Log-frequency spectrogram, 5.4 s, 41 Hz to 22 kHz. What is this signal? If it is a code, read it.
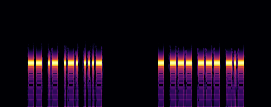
Morse code, heard as a keyed tone, about 30 wpm, 550 Hz. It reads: MARV TOOK
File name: Ultimate Word List / 30WPM Ultimate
